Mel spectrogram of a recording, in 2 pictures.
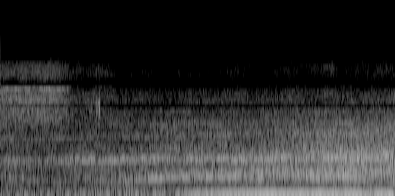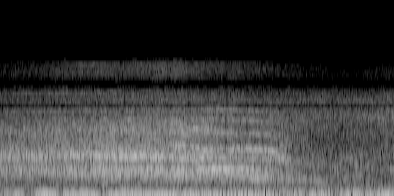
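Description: A roller coaster train rumbles closer along its track and rolls past.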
